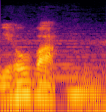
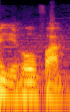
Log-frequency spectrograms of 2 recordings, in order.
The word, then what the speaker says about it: Jehova: Jehova tanah memang tulisannya transliterasinya cara bacanya memang Giova tanpa tanda baca pun itu akan bunyinya Jehova Ya aku kan Bukannya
